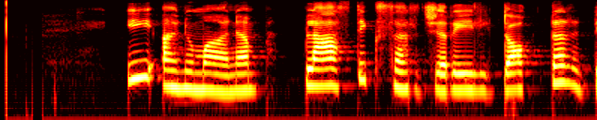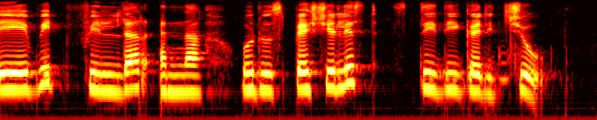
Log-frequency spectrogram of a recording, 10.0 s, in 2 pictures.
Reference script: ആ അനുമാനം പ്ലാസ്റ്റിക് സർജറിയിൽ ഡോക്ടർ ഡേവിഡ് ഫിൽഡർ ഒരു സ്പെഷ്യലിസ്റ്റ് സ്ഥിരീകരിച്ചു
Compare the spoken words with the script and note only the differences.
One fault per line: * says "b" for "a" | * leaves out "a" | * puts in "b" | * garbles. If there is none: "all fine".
* says "ഈ" for "ആ"
* puts in "എന്ന"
